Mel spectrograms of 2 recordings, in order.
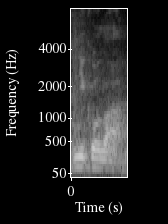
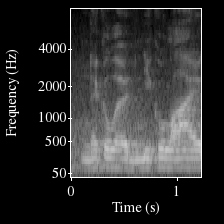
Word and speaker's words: Nicolas: Yeah, my real name is Nicolas. It's a French name. Some people say Nikolai. Americans can't pronounce it properly, so SNEAKO is easier.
